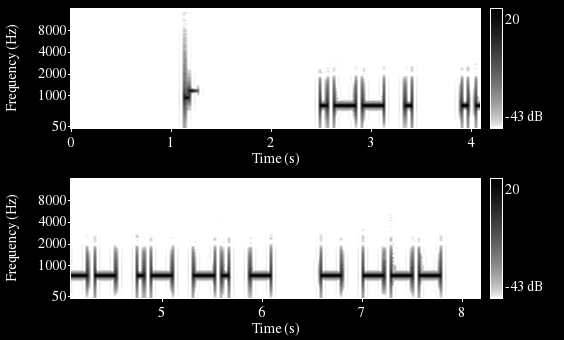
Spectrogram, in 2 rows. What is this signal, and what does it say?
Morse code, heard as a keyed tone, about 17 wpm, 700 Hz. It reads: WE WANT TO
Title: Sets of 3 Words 17wpm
